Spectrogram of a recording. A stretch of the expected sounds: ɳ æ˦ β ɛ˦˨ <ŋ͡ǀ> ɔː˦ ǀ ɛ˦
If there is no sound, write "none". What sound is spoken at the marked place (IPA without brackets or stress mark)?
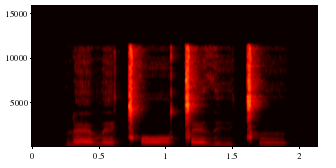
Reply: ǀʰ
